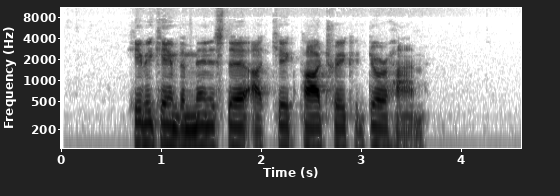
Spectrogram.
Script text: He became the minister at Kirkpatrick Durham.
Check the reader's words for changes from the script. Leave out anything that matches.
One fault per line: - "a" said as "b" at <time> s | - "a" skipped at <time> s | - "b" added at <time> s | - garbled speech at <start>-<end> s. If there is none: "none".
none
